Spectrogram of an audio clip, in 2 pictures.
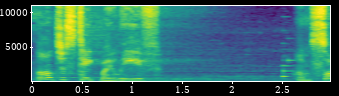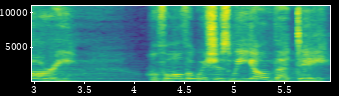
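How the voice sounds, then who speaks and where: A woman voicing a slow, wistful ghost in a reverberant hall. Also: on the high side, fairly even intonation, faint music behind, natural voice.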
